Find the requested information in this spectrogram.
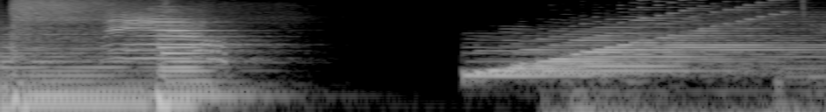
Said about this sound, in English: the hen goes chimmy chuck, cat goes fiddle-i-fee.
